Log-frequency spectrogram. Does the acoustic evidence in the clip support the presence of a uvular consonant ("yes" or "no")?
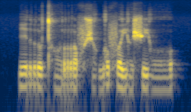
no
